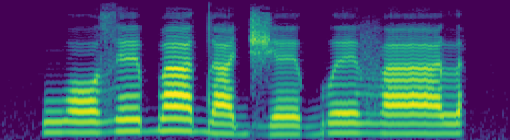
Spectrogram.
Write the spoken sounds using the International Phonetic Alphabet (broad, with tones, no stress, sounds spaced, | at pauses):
w ɔ˧ z ɛ˦ b a˦ d a˨ d͡ʒ ɛ˨ ɡʷ ɛ˦ v aː˦ l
